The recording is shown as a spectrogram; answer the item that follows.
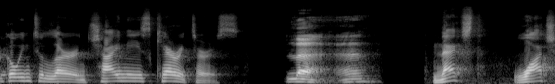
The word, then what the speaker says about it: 冷: 冷 Next, watch how I pronounce it.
